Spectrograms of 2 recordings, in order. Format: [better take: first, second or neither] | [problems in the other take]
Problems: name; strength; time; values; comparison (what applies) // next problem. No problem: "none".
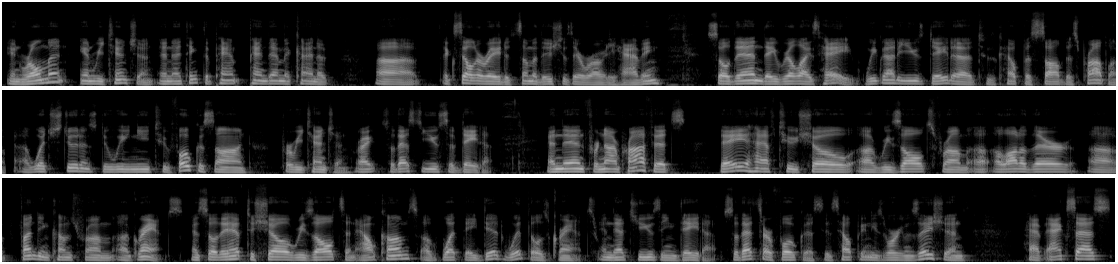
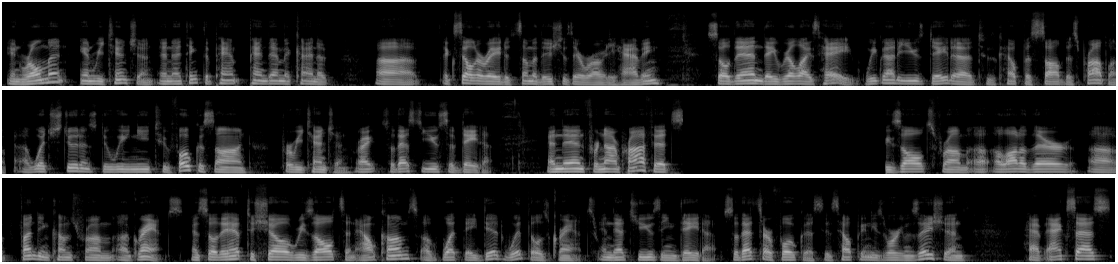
first | audio cutting out; at 18 s for 2 s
